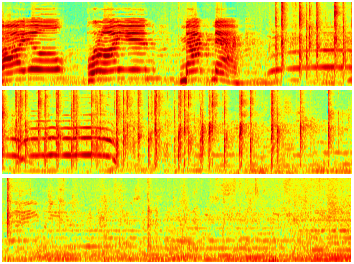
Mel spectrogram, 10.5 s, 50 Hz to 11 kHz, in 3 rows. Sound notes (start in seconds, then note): 2.6 audience applauds; 7.9 soft music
